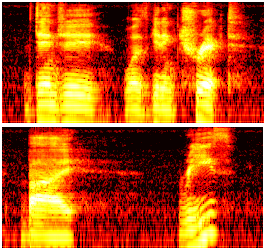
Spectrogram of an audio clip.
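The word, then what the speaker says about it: Reze: was getting tricked by reese that's how i'm gonna pronounce r-e-z-e like i feel like reese is a good so it picks up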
